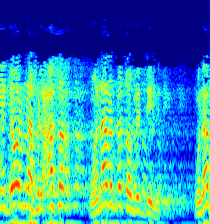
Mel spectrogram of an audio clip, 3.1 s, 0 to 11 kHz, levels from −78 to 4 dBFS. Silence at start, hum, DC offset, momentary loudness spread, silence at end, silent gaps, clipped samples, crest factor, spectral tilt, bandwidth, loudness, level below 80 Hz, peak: 0 s; none; under 0.1%; 14 LU; 0 s; none; under 0.1%; 14 dB; -6 dB/octave; 7.6 kHz; -15 LUFS; -44 dBFS; -2 dBFS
